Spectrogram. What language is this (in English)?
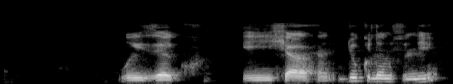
Kabyle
